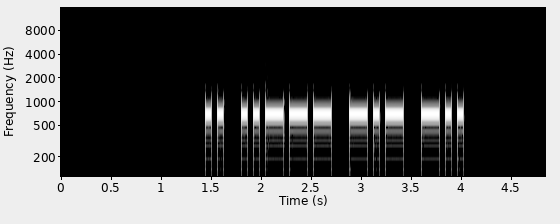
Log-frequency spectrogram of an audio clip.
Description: Morse code, heard as a keyed tone, about 20 wpm, 700 Hz. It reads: I2KD
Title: DXCC-100 Call Signs - 4 Characters - Repeated 2x - 20wpm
